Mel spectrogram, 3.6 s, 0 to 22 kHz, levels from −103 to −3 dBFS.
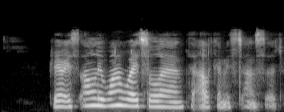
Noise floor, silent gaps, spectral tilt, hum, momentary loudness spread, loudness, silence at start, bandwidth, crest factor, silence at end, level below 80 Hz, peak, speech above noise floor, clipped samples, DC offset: -78 dBFS; none; -4 dB/octave; none; 13 LU; -23 LUFS; 0.7 s; 7.6 kHz; 18 dB; 0.1 s; -70 dBFS; -6 dBFS; 54 dB; under 0.1%; under 0.1%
